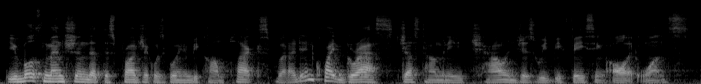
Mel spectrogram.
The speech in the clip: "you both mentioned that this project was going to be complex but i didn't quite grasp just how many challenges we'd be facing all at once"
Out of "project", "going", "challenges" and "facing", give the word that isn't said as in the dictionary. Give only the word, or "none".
none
